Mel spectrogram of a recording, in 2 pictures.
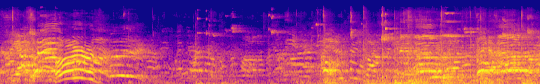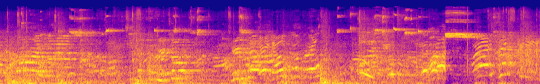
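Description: Basketball being dribbled on a hardwood gym floor, with voices of players and spectators shouting and talking throughout, one loud shout about a second in.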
